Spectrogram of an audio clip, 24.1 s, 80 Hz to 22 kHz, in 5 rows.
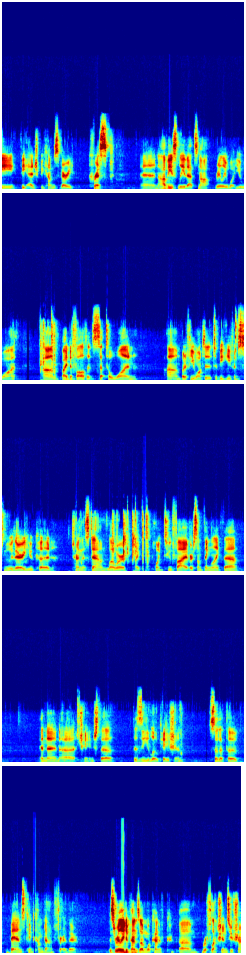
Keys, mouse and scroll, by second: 2.0-2.7 scroll up 10, 2.7-5.1 middle drag, 5.1-6.9 drag, 6.9-9.8 middle drag, 9.8-11.2 shift+drag, 11.4-13.4 drag, 13.4-13.7 scroll down 4, 13.7-16.4 middle drag, 16.4-18.4 shift+drag, 18.4-20.2 middle drag, 20.2-20.9 scroll up 10, 20.9-22.2 middle drag, 22.2-22.9 scroll up 1, 22.9-24.1 middle drag.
